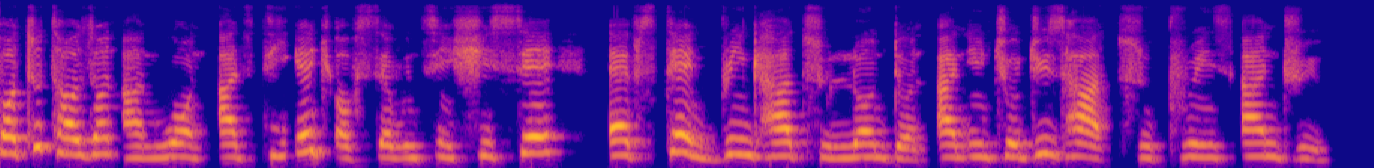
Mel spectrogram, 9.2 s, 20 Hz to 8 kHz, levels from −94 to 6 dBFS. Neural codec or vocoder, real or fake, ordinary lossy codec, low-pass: none; real; none; 7.2 kHz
